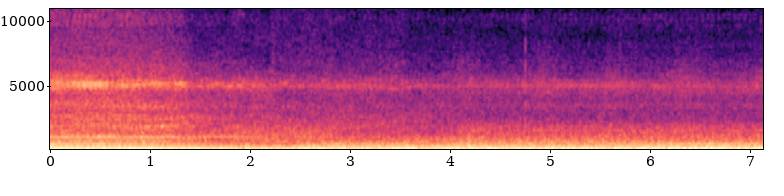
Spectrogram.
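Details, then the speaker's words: 2016/17 Rheem 2.5-ton dual-zone central AC outdoor unit on first start-up of the cooling season: steady even fan rush over a low constant hum with no knocks, rattles or surging; running normally. "yeah so far they seem to be running good which is good"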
